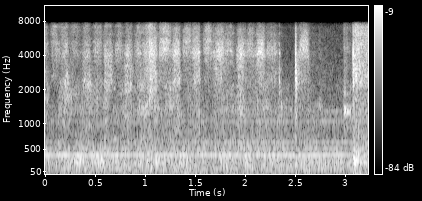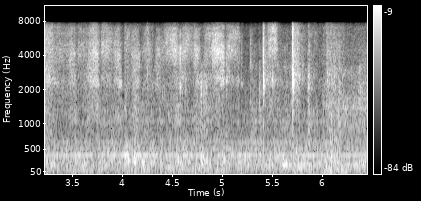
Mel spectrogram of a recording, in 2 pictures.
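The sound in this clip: Scratchy strokes of drawing on a board during a physics lecture: a steady, fairly quiet rubbing and scraping texture broken by a few sharper clicks and taps.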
